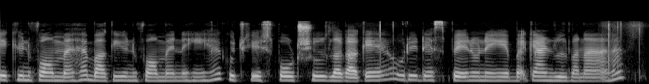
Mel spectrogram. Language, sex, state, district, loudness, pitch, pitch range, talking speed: Hindi, female, Bihar, West Champaran, -21 LUFS, 185 Hz, 175-205 Hz, 240 wpm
